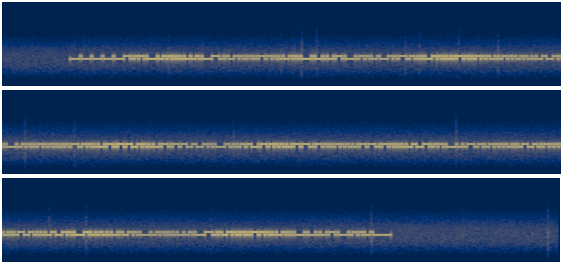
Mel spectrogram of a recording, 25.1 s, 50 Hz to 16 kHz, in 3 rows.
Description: RTTY (45.45 baud, 170 Hz shift), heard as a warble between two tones, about 1360 Hz centre, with fading and static crashes. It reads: UR7TB DE 4X3AGV TNX FER CALL. UR RST 339 339. NAME PETER PETER. QTH LYON LYON. HW? UR7TB DE 4X3AGV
